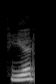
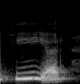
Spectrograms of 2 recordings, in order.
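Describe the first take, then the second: First: Said in the usual way. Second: फियर stretched into "fee-yar"; sounded-out syllables. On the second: Shown as a demonstration. Teacher building a word for learners, फियर sounded out by syllable. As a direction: draw out the long ee in फियर, then add yar.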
